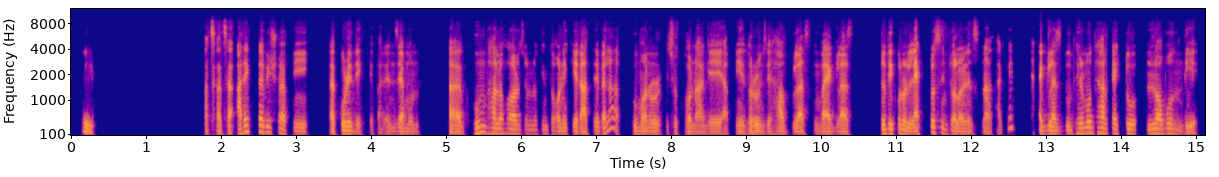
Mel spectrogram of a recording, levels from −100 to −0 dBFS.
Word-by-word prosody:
জ্বি। 90 -3 +1 1.5
আচ্ছা, - - -1
আচ্ছা। - - +2
আরেকটা 170 +1 +3
বিষয় 150 - -1
আপনি 100 - -6 0.5
আ - - +8
করে 105 0 +6
দেখতে 80 - -10
পারেন। - - -10
যেমন 85 -1 +2 0.5
আ - - +8 0.3
ঘুম 140 +4 0
ভালো 130 -1 +3
হওয়ার 120 -1 +2
জন্য 115 -1 -13
কিন্তু 110 -2 -12
অনেকে 95 +2 -1
রাতের 90 +4 +2
বেলা - - +2 0.2
ঘুমানোর 95 -2 -1
কিছুক্ষণ 90 -1 -4
আগে 80 0 -2 0.2
আপনি - - -15
ধরুন 90 0 +1
যে 90 - -3
1/2 95 -2 -1
গ্লাস 90 -1 +3
কিংবা 90 -1 -1
১ 85 - +1
গ্লাস 90 -1 +2 0.4
যদি 120 +1 +6
কোন 120 -2 +1
lactose 150 +10 +4
intolerance 90 -6 0
না - - +2
থাকে, 270 - -10 0.4
১ - - +8
গ্লাস 105 -2 +4
দুধের 115 +6 -3
মধ্যে 140 -1 -1
হালকা 130 -2 +2
একটু 125 - -2 0.3
লবণ 125 0 +1
দিয়ে 80 -1 -1
100 Hz, 180 wpm, -26 LUFS, 90-125 Hz, 1.5 s, আ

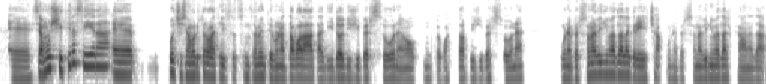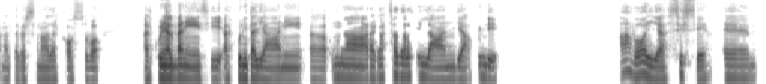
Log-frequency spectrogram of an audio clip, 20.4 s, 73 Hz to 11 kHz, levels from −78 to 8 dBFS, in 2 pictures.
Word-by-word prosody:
Ehm, 105 -1 -2
siamo 140 - +5
usciti 190 +1 +4
la 260 - +4
sera 215 -4 +4
e 140 -2 +4
p 200 -1 -31
poi 155 - +2
ci 130 - -2
siamo 125 0 +3
ritrovati 125 -3 +3
sostanzialmente 120 0 -3
in 110 - -2
una 110 0 +2
tavolata 110 -2 +5
di 105 +2 -7
12 110 -1 +1
persone 110 -1 -2
o 95 0 -4
comunque 100 -3 -13
14 100 0 -7
persone: 105 0 -5 0.4
una 110 -1 0
persona 130 +6 0
veniva 140 0 +2
dalla 135 0 +5
Grecia, 110 -4 -1
una 105 -2 -13
persona 110 +2 -7
veniva 110 +1 -1
dal 115 0 0
Canada, 100 -2 -4
un'altra 100 0 -12
persona 100 +1 -7
dal 100 0 -6
Kosovo, 100 0 -6 0.5
alcuni 115 -1 +4
albanesi, 105 -2 +4
alcuni 105 +2 0
italiani, 100 -2 -1
ehm, 100 -1 -6
una 115 -1 +1
ragazza 115 +4 -1
dalla 120 -1 +1
Finlandia. 105 -3 -1
Quindi 115 -4 -3 1.6
A 165 +1 -2
voglia, 120 -7 +2
sì 135 +6 -7
sì. 110 -4 -4 0.2
Ehm, 110 -1 -5
110 Hz, 150 wpm, -25 LUFS, 100-120 Hz, 1.6 s, siamo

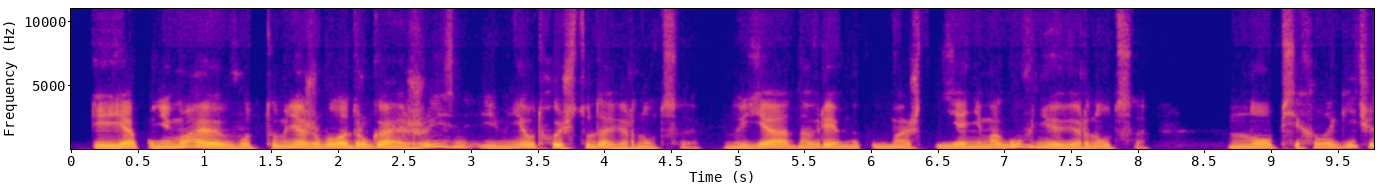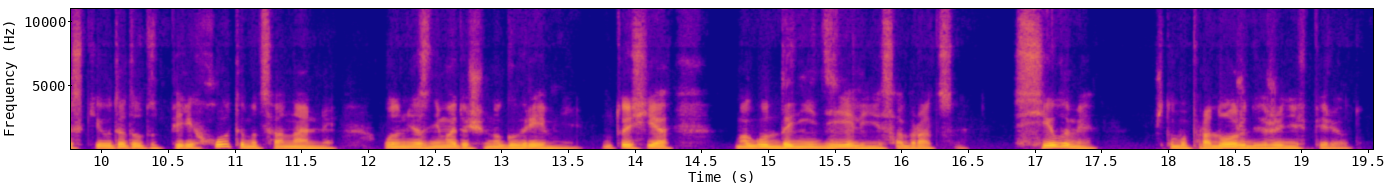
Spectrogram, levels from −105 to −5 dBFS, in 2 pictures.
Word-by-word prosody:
И 105 -2 +3
я 120 +1 +6
понимаю: 120 - +4
"Вот 105 +1 -1
у - - +2
меня 125 +2 +2
же 120 - +2
была 120 -1 +5
другая 120 -1 +3
жизнь, 170 - +1
и 110 -4 -4
мне 130 +6 -1
вот 130 - 0
хочется 135 -3 +2
туда 130 -1 +2
вернуться". 95 +1 -6 0.2
Но 105 0 -6
я 120 +4 +2
одновременно 120 0 0
понимаю, 120 +2 -3
что 95 - -13
я 115 +2 +1
не 120 +1 -1
могу 130 +9 +2
в 185 - -2
неё 120 -5 +1
вернуться. 105 -2 -3 0.6
Но 115 +1 0
психологически 125 - -4
вот 110 -1 -2
этот 115 -3 -1
вот 95 -3 -9
переход 120 - 0
эмоциональный, 105 -4 -3 0.4
он 125 -1 +1
у - - +1
меня 125 0 0
занимает 120 +1 -1
очень 110 +2 -4
много 105 -2 -1
времени. 95 -4 -1 0.2
Ну, 110 - -10
то 110 - +2
есть 115 -2 0
я 115 -2 +2 0.5
могу 115 +1 +3
до 115 0 +4
недели 115 -3 +1
не 95 -1 -4
собраться 95 0 -7 0.3
с - - -15
силами, 140 - +2 0.4
чтобы 100 -2 -4
продолжить 100 +2 +2
движение 95 0 -2
вперед. 90 +1 -10
115 Hz, 170 wpm, -22 LUFS, 100-125 Hz, 0.6 s, я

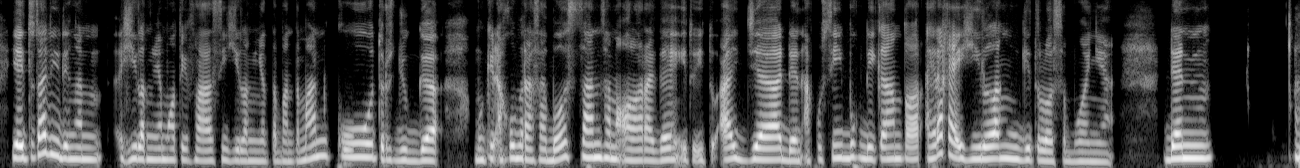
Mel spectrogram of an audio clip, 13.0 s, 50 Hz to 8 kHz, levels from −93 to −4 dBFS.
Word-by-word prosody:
yaitu 225 0 +6
tadi 300 -2 +3
dengan, 210 -1 0 0.2
hilangnya 205 0 -1
motivasi, 195 -2 -5
hilangnya 175 -1 -6
teman-temanku, 235 +9 -1
terus 200 -3 -3
juga 185 0 +1 0.4
mungkin 195 +3 -3
aku 215 +3 0
merasa 195 -2 -2
bosan 235 +4 +2
sama 220 -2 +1
olahraga 190 0 0
yang 215 +4 -4
itu-itu 185 - -8
aja, 200 -1 +3
dan 180 -1 +1
aku 205 - -8
sibuk 230 +2 -1
di 215 -1 0
kantor. 215 - 0
Akhirnya 220 +9 +2
kayak 255 -4 +3
hilang 215 +1 +3
gitu 195 -1 -4
loh 175 - 0
semuanya, 165 -2 -7 0.5
dan, 225 +2 +6 0.8
e 230 - 0
205 Hz, 145 wpm, -19 LUFS, 185-225 Hz, 0.8 s, yaitu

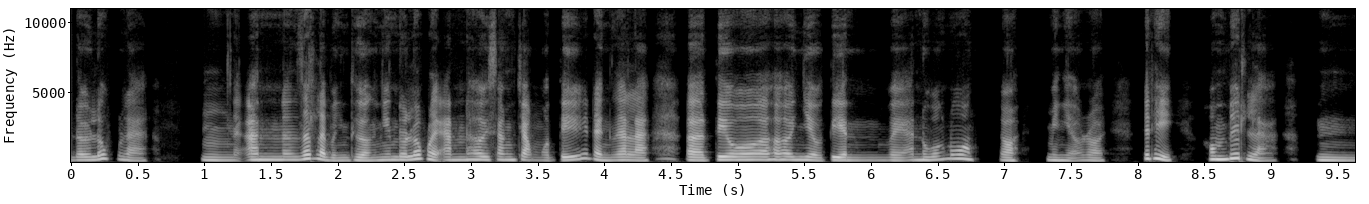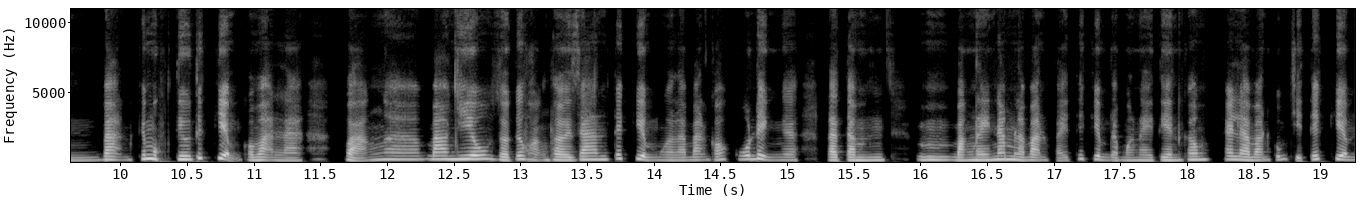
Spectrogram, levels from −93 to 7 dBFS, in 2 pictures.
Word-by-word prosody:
đôi 200 +1 -1
lúc 280 +3 -1
là, 180 -6 -5 0.4
ừm, 195 -3 -3
ăn 215 +1 +2
rất 290 +2 +4
là 240 - +6
bình 180 -1 -6
thường 185 -1 0
nhưng 210 +2 -1
đôi 215 0 +2
lúc 275 +2 +3
lại 220 - +4
ăn 210 0 -1
hơi 220 0 +2
sang 215 -1 -1
trọng 210 -4 0
một 185 0 -11
tí, 225 +9 +1
thành 210 -4 +2
ra 200 +2 +1
là, 185 -3 +2 0.3
ờ, 200 -2 +4
tiêu 220 +3 +4
hơi 220 0 +3
nhiều 205 -3 +1
tiền 185 -1 -1
về 185 -1 -3
ăn 200 +2 -2
uống, 225 +6 -2
đúng 290 0 +1
không? 270 - +2 0.2
Rồi, 185 -2 0 0.2
mình 190 -2 -2
hiểu 170 -1 -6
rồi. 180 -2 -5 0.3
Thế - - +3
thì 275 -8 +4 0.2
không 250 0 +5
biết 320 +1 +3
là, 190 -7 -2 0.3
ừm, 185 -1 -4
bạn 220 -1 0
cái 280 +6 +3
mục 280 - +2
tiêu 245 -1 +5
tiết 340 - -2
kiệm 300 0 +5
của 195 - -4
bạn 195 -2 0
là 175 -1 -5 0.3
khoảng, 205 +8 +1
à, 240 -1 -2
bao 250 0 +4
nhiêu? 270 +2 +5
Rồi 210 -6 +1
cái 250 +5 0
khoảng 200 -3 -6
thời 200 -2 +3
gian 235 +3 +1
tiết 295 +3 -5
kiệm, 245 -8 +2
gọi 190 -1 -7
là, 190 - -4
bạn 210 +2 -6
có 220 +1 -3
cố 260 0 -2
định, 240 -8 0
à, 195 - -6 0.2
là 200 - +4
tầm, 195 0 0 0.3
ừm, 210 -1 -2
bằng 195 0 +2
này 200 0 +3
năm 235 +2 +4
là 205 - +2
bạn 195 -1 0
phải 175 +2 -10
tiết 275 +5 -9
kiệm 245 -4 -2
được 190 - -6
bằng 185 -1 -6
này 185 0 -3
tiền 195 0 -1
không? 225 +2 0
Hay 240 - +1
là 215 -3 +3
bạn 195 +1 -3
cũng 225 +3 -8
chỉ - - -6
tiết 255 +2 -2
kiệm 250 -6 +3
210 Hz, 285 wpm, -23 LUFS, 195-235 Hz, 0.4 s, là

